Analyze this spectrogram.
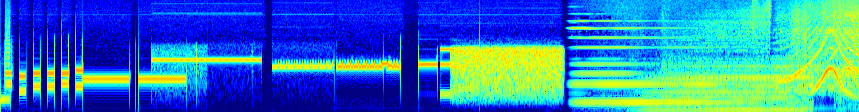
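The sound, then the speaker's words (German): A fax machine dials and connects: a quick run of touch-tone beeps, then several steady electronic tones and a burst of hiss. A loud, dense warbling handshake screech follows and continues to the end, with no voices. “Das gute alte Telefax.”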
